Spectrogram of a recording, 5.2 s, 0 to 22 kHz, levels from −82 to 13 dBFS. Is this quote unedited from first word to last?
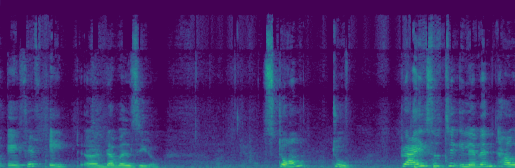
yes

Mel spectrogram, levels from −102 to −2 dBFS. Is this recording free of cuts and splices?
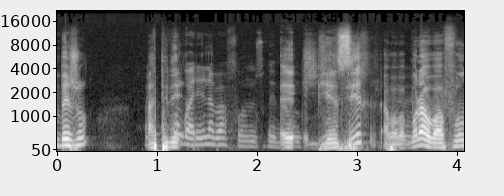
yes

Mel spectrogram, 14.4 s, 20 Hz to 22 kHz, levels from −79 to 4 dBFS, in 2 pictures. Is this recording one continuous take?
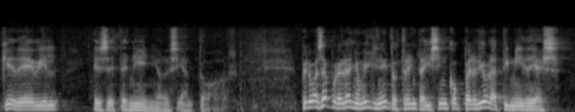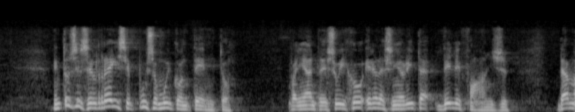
yes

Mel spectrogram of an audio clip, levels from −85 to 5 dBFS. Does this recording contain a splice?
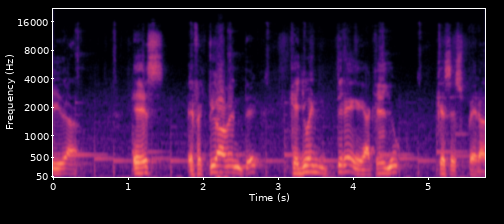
no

